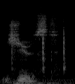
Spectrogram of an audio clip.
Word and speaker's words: Juste: his name is Juste Belmont, because obviously it's pronounced Juste, but it's almost spelled like just.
